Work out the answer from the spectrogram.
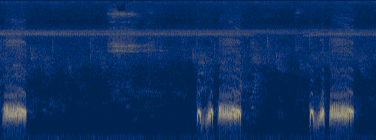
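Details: Spotted dove decoy call used to lure doves for trapping: the end of one coo, then two phrases of two quick notes followed by a longer rolling coo, over a faint constant high tone.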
